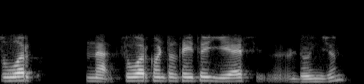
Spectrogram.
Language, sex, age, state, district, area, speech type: Kashmiri, male, 30-45, Jammu and Kashmir, Anantnag, rural, conversation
